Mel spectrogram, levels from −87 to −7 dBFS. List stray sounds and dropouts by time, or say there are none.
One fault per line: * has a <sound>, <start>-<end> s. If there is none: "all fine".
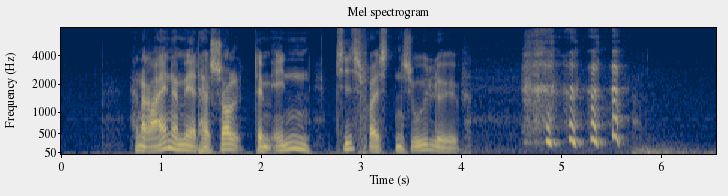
* has a laugh, 4.6-5.7 s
